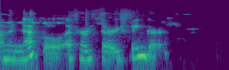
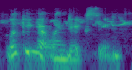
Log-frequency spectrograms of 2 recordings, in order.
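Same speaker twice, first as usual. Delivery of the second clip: usual speaking voice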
